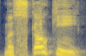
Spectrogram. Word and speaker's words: Muskogee: I really had to think hard how to pronounce that, but the easiest way to remember how to pronounce that is the old Merle Haggard song, Okie from Muskogee.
